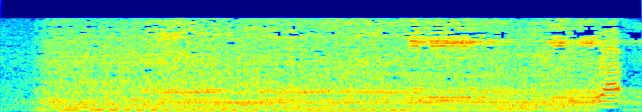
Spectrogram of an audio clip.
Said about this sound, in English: An automobile just went by. Okay, let's put this on hold for just a second until that car goes away, because that's kind of ruining things. Okay, the car is going away now. A loud car if I ever heard one.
